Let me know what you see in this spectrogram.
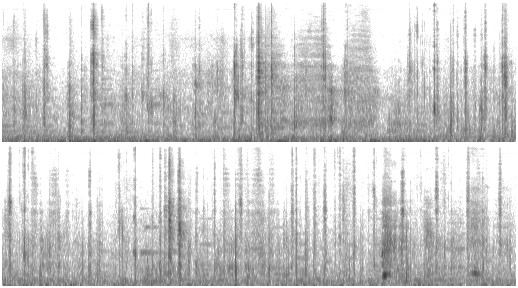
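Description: Close-miked crunching and chewing of chatpate, a spicy puffed-rice snack, heard as a dense, irregular run of crisp crackles and clicks.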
